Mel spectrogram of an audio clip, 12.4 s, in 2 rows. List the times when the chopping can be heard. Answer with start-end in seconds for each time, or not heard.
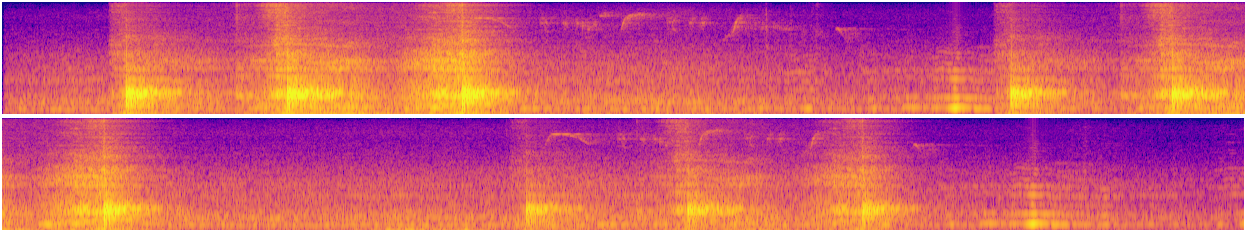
0.6-2.4, 5.0-6.8, 8.8-10.6.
